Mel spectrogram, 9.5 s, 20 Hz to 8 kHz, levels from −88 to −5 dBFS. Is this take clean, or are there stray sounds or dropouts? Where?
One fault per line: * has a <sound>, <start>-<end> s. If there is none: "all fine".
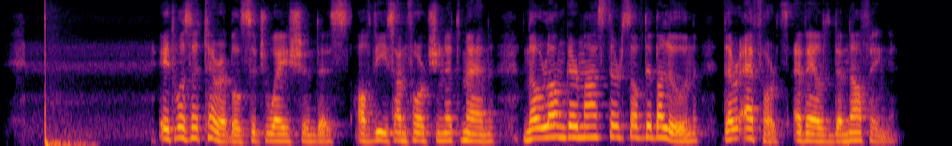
* has a thud, 0.4-1.0 s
